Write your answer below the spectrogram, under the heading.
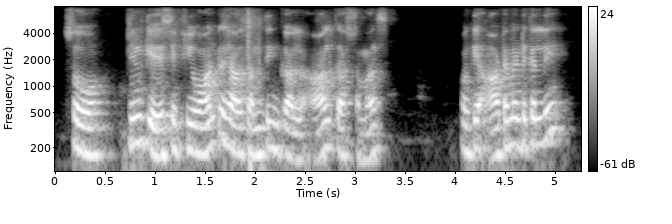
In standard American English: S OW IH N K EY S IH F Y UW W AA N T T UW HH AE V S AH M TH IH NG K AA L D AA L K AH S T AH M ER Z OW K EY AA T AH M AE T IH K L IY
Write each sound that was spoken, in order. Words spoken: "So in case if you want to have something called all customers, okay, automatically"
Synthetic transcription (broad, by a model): S OW IH N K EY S IH F Y UW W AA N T T UW HH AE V S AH M T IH NG K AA L AA L K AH S T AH M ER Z OW K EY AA T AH M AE T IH K L IY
